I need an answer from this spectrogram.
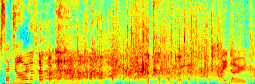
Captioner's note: audience Laughter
